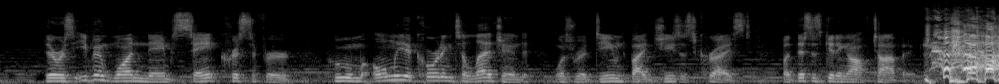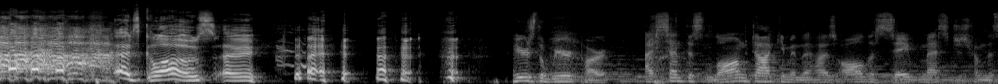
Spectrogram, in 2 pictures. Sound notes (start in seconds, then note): 9.2 both laughing; 12.9 laughing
